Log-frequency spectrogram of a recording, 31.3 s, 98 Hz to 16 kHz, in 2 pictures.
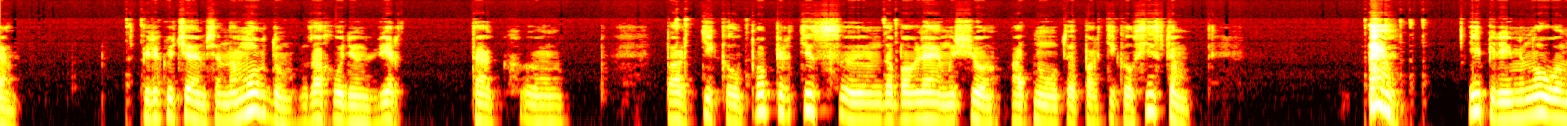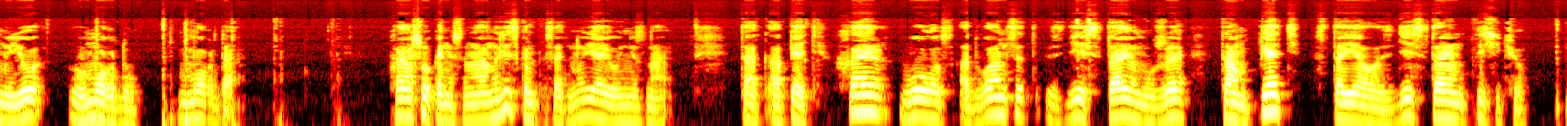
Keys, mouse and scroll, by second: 6.7 click, 8.7 click, 14.0 click, 14.7 click, 21.5 click, 24.2 click.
